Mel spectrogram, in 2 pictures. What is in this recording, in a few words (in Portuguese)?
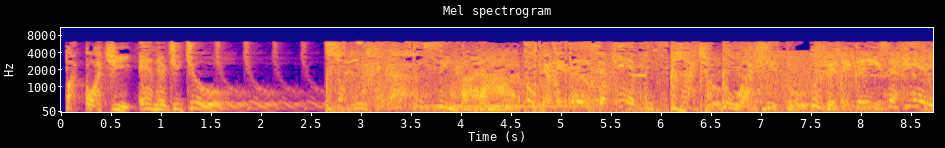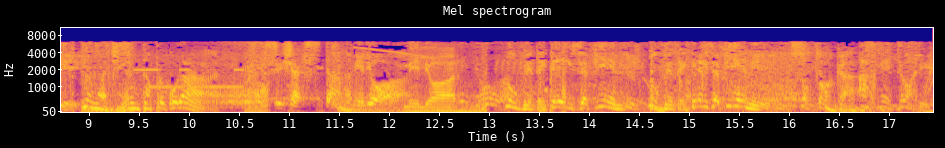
vinhetas energy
